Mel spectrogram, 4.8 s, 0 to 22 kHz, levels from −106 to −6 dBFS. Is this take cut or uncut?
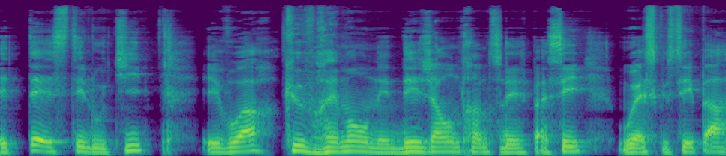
cut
